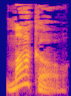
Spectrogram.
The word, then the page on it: mako: British English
